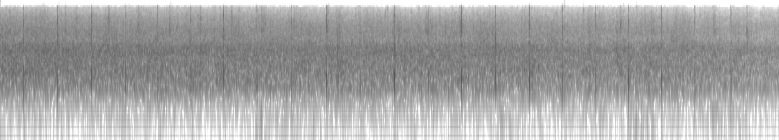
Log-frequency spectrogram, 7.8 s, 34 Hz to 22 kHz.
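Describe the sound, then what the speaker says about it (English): Applause from a large audience of around 900 people at a memorial-style service of love and unity in Macon, steady clapping throughout with regular sharp claps standing out, filling the hall with no voices on top. "Let's give a round of applause for that."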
